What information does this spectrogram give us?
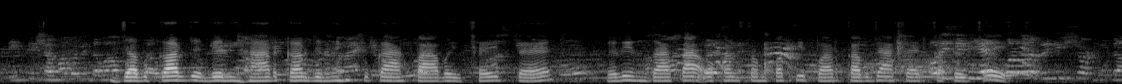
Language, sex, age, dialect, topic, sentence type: Maithili, female, 36-40, Eastern / Thethi, banking, statement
